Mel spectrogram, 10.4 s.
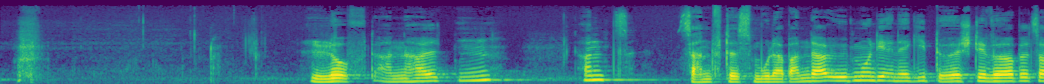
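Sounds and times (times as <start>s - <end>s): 
sharp nasal inhale through the left nostril during yoga breathing: 0.1s - 1.8s
speech: 3.1s - 5.2s, 5.8s - 10.4s.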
